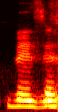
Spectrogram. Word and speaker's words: Vizier: Like, how do you say that with a Turkish accent? – Vizier. Vizier.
